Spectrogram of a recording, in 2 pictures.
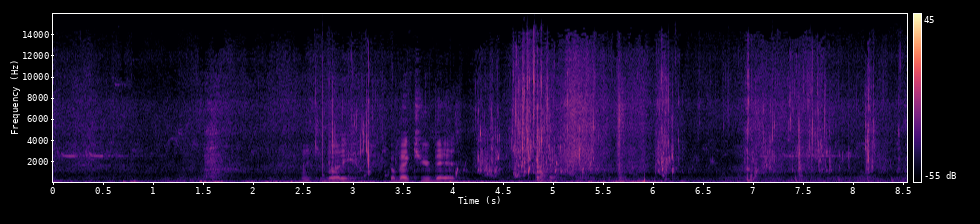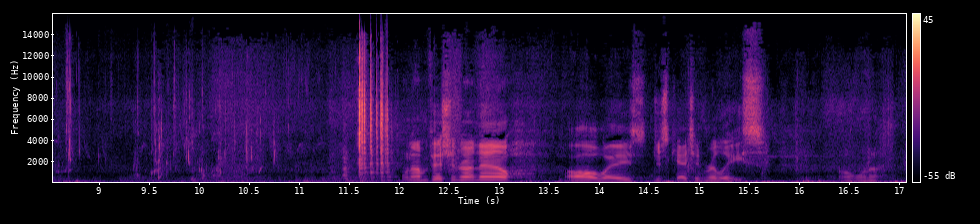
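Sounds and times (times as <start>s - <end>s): wind rumbling on microphone: 0.0s - 17.0s
small splashes: 4.0s - 10.8s
water lapping at boat hull: 4.0s - 11.0s.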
